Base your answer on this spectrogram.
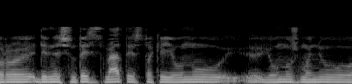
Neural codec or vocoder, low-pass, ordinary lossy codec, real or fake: none; 7.2 kHz; MP3, 24 kbps; real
